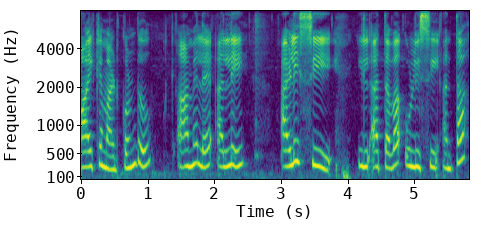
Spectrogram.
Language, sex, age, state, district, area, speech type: Kannada, female, 18-30, Karnataka, Chitradurga, urban, spontaneous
